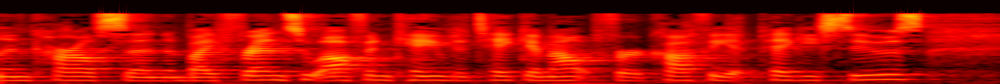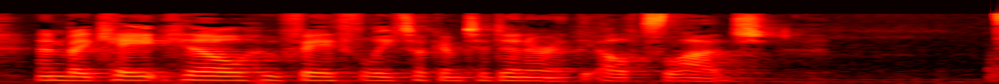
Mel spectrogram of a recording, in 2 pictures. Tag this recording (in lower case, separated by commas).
speech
